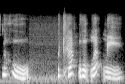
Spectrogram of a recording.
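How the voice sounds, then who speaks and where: A woman playing an anxious, frustrated transgender teenage snowboarder in a screenplay table read, with a husky voice. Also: sits high, very animated, slow pace, darkish tone, full character voice.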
